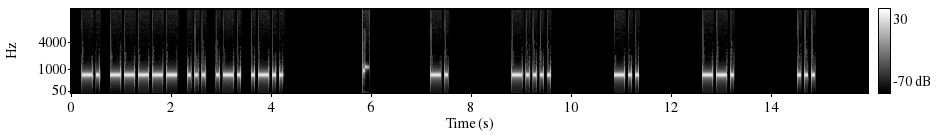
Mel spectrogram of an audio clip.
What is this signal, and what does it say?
Morse code, heard as a keyed tone, about 17 wpm, spaced as for 9 wpm, 700 Hz. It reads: N0SRL N6DGS
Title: USA Call Signs - 5 Characters - 6x Character Spacing - 17wpm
